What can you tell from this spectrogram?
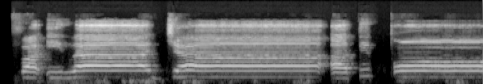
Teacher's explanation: میم مشدد غنہ بھی کریں گے ہم ساتھ میں میم کے اوپر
